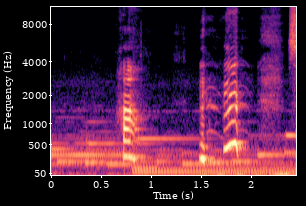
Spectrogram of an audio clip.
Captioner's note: laughs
